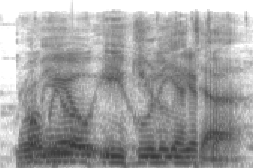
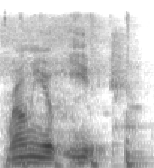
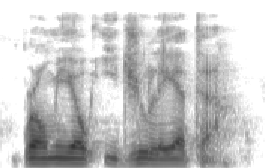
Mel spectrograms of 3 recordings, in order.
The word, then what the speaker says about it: Romeo y Julieta: Romeo y Julieta. – E Julieta. – Romeo E. – Not Julieta. – Not Y. Even though it's a Y. Romeo or Romeo and Julieta, which people say all these things. And here I am all these years in it. And how do I say it? The number one selling cigar, Romeo y Julieta.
